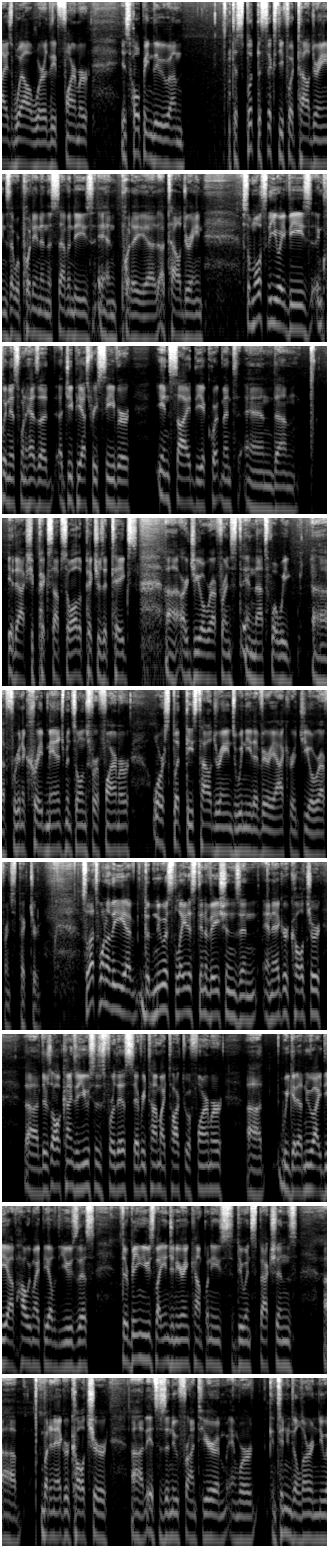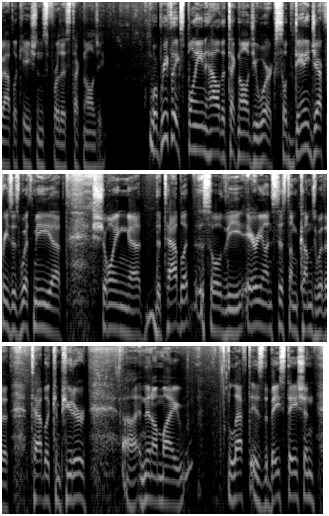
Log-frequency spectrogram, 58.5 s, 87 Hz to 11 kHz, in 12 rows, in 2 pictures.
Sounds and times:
Speech: 0:00.0 - 0:02.8, 0:03.4 - 0:25.0, 0:25.6 - 0:45.5, 0:46.1 - 0:58.4
Outside, rural or natural: 0:00.0 - 0:58.4.

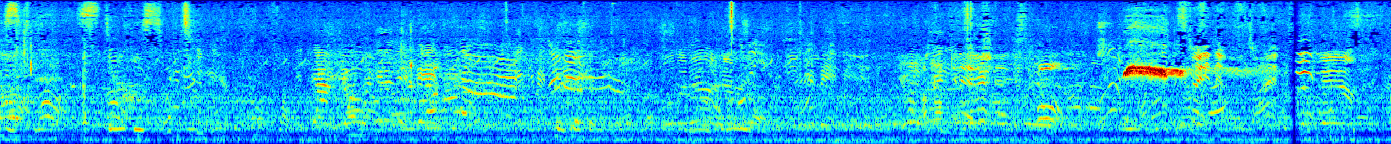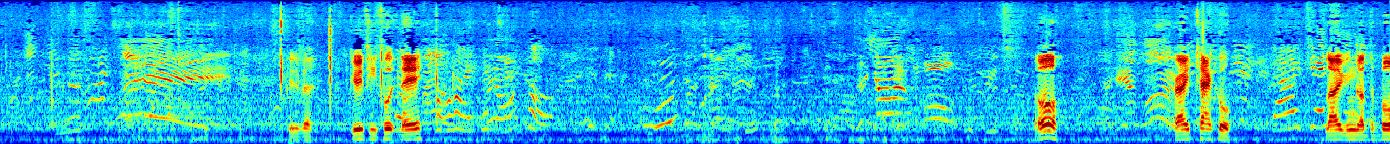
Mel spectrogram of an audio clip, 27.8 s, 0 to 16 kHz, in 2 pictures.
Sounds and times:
Outside, rural or natural: 0:00.0 - 0:27.8.

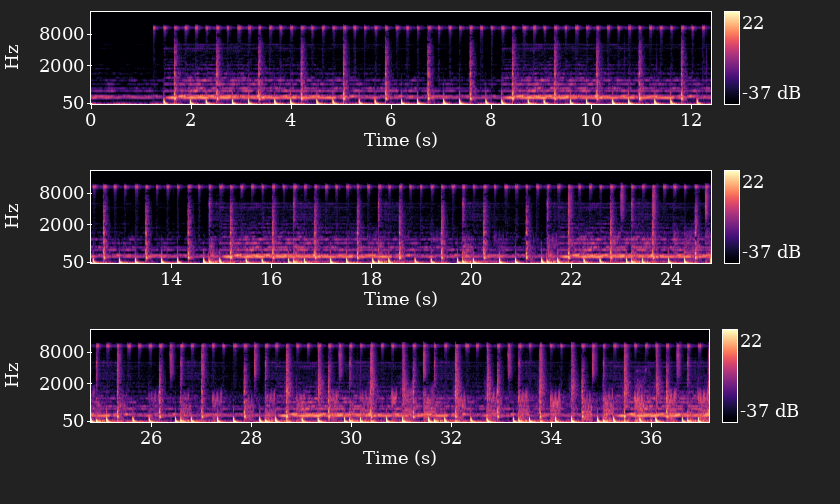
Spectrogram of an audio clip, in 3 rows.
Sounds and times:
Music: 0:00.0 - 0:37.1.

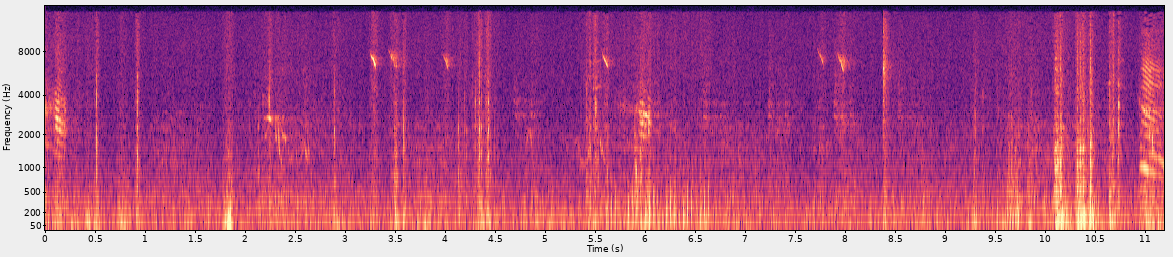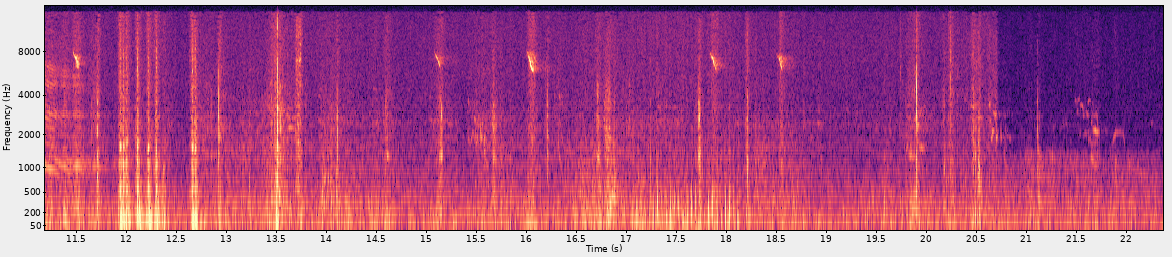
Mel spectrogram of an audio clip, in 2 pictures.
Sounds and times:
Chirp, tweet: 0:00.0 - 0:00.3, 0:02.1 - 0:08.6, 0:17.8 - 0:18.7, 0:19.8 - 0:22.3.

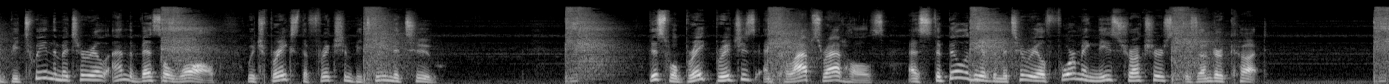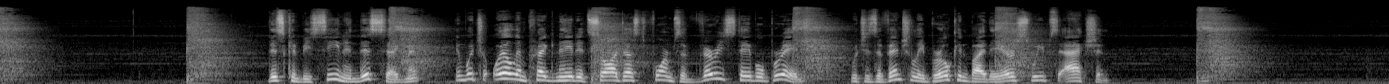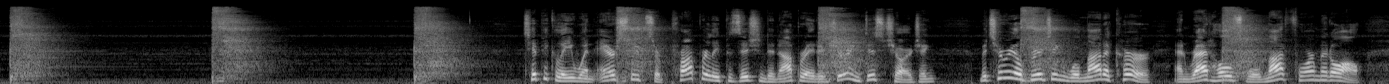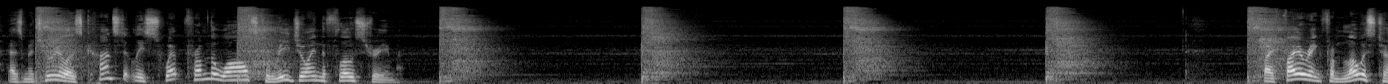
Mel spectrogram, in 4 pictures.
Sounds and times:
Speech: 0:00.0 - 0:04.4, 0:06.5 - 0:12.7, 0:16.6 - 0:25.0, 0:33.0 - 0:45.8, 0:54.3 - 0:55.5.

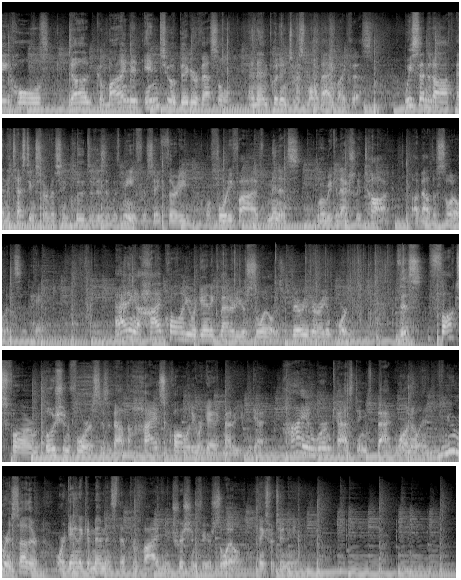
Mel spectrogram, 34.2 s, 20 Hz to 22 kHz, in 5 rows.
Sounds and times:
Speech: 0:00.0 - 0:14.4, 0:15.4 - 0:19.0, 0:19.6 - 0:32.0.

